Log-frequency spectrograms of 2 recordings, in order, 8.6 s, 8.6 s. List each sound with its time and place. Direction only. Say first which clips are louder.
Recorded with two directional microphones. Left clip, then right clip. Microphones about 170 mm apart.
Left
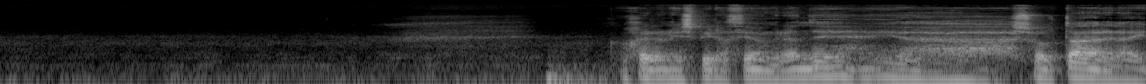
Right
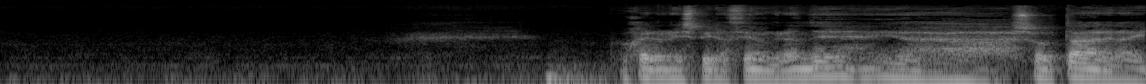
4.7 s speech: left 3 dB; 10° right (ahead or behind)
